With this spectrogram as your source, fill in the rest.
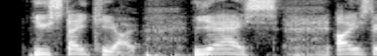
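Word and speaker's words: Eustáquio: How do you pronounce that guy's name? Ustakio.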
